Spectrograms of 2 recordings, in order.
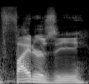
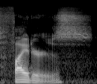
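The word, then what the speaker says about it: FighterZ: Dragon Ball Z game fighter Z the game creators have said it's pronounced fighters oh they should have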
